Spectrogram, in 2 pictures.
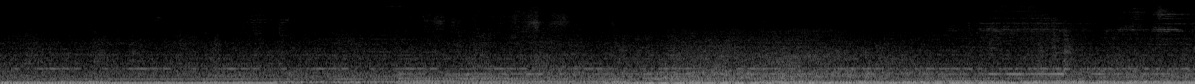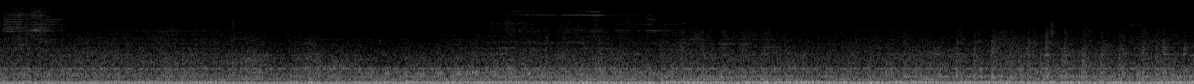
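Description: A train rumbles steadily with a heavy low-frequency drone and faint metallic rattles, sustained and fairly loud throughout, as it leaves the station at Mountain Grove, with no voices present.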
